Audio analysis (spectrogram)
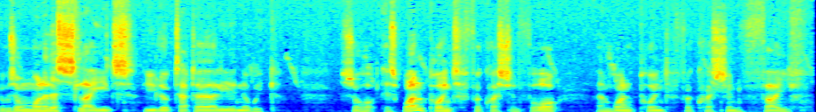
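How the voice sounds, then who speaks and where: Excitable Welsh man hosting a quiz. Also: lowish voice, measured pace, slightly rough. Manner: chatty and excitable, with jokey asides. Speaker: quiz presenter for school pupils. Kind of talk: playful quiz commentary for children.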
